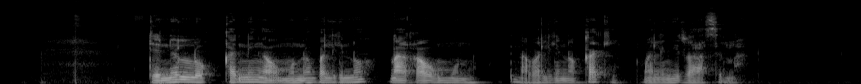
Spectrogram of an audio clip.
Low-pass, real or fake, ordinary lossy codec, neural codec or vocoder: none; real; none; none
